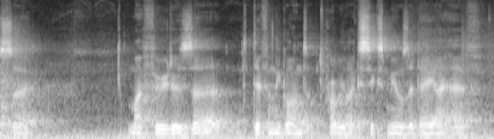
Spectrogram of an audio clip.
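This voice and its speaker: Over noticeable background noise and audible room echo, a man with a very deep, low pitch talks at a fairly quick pace with an Australian accent. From Australia, Queensland, Gold Coast. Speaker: professional wrestler, former rugby player. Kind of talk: casual chat.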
